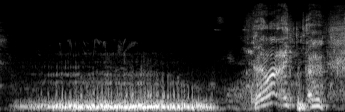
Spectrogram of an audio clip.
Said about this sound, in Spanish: El tigre, compañero de la mujer salvaje, se incorpora y, advirtiendo que su ama está en peligro, lanza su rugido de muerte, mostrando los largos y filosos colmillos.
